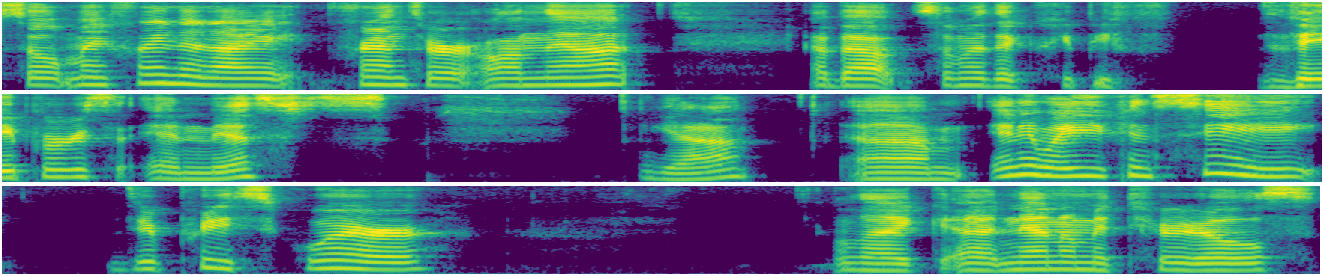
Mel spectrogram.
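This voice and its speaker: At a fairly slow pace, a woman speaks at medium pitch with ordinary pitch variation in a very clean recording with a silent background. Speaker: video blogger. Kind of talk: casual show-and-tell video. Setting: home, sitting on bed. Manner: loud.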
